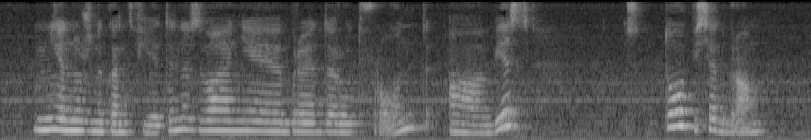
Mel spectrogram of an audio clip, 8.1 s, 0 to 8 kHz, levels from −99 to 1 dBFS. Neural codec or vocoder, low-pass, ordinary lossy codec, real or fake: none; 7.2 kHz; MP3, 48 kbps; real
